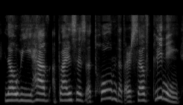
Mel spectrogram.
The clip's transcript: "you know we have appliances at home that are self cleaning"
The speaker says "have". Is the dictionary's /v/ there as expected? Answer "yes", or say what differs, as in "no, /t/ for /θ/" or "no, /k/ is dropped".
yes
